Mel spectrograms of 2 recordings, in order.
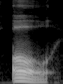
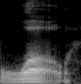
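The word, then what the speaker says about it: を: notice that i pronounced it as o instead of whoa and that when i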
